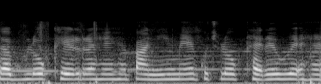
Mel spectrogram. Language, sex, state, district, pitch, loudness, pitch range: Hindi, female, Odisha, Khordha, 240 Hz, -15 LUFS, 235-245 Hz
